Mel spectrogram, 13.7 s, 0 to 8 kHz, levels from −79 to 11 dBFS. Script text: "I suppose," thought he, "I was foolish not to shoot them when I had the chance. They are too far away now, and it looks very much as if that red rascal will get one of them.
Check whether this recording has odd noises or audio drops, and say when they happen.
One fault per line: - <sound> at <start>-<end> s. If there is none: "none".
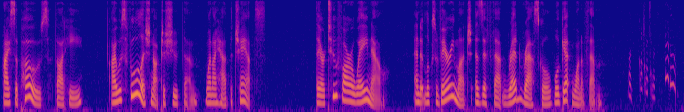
- chirp at 12.5-13.6 s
